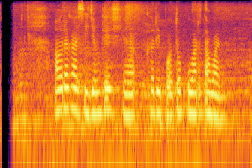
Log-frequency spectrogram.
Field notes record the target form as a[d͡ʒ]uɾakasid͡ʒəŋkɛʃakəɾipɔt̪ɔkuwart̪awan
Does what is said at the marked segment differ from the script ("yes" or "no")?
yes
